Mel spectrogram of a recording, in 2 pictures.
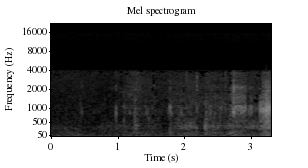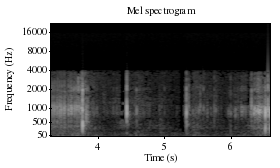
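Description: Hands handling a hard clear plastic card case: a brief rustle about halfway through, then a few sharp plastic clicks spaced out over the last three seconds.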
